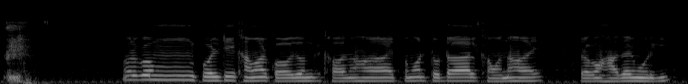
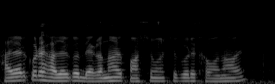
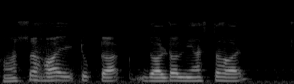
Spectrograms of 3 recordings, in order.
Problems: none marked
